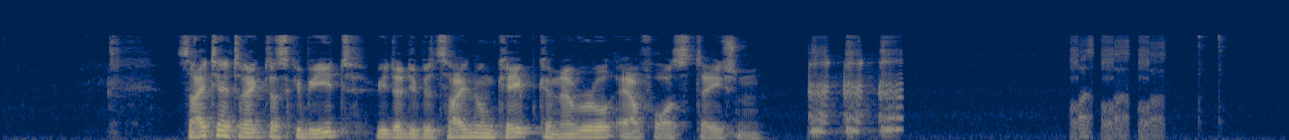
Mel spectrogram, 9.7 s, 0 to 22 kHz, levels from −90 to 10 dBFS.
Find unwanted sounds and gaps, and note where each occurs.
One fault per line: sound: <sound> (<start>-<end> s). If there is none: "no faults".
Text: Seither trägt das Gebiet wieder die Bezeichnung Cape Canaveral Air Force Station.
sound: throat clearing (6.1-6.8 s)
sound: laugh (8.0-8.8 s)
